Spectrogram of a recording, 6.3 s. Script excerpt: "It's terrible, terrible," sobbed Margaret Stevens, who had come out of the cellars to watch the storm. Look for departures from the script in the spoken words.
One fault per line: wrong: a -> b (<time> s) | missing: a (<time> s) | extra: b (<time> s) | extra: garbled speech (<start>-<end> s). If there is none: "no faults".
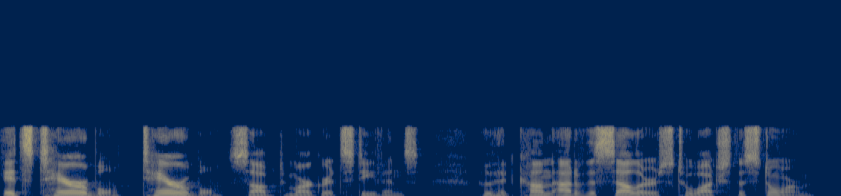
no faults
